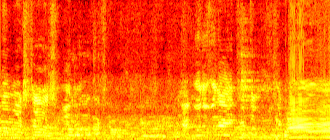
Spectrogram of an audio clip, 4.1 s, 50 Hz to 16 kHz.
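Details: Cattle calling at a crowded cattle market in Mymensingh, Bangladesh, on 14 January 2025, where a farmer buys small bull and heifer calves; brief lowing rises through dense bargaining chatter, with one clearer drawn-out note near the end.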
